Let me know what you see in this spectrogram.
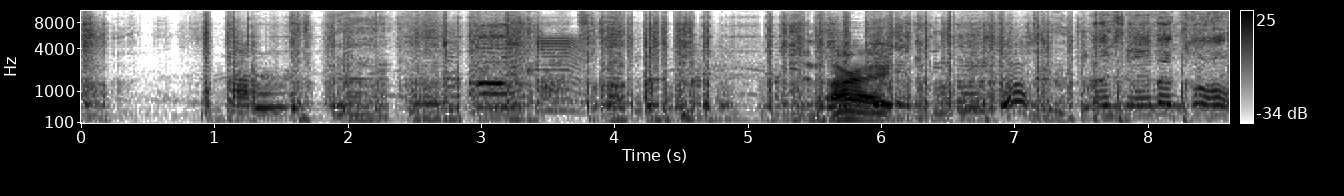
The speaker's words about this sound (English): Make that noise stop. All right. So that sound uh, is from an analog radio.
